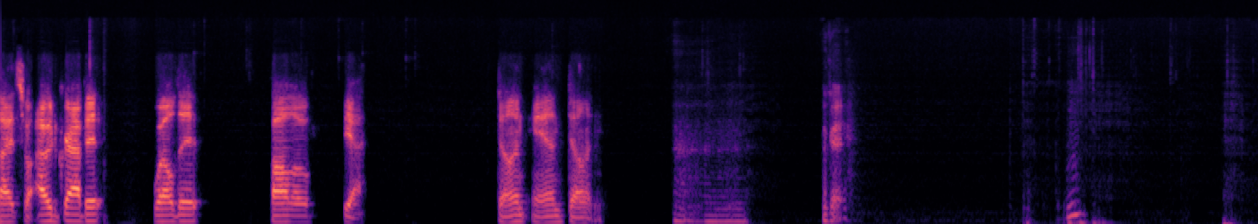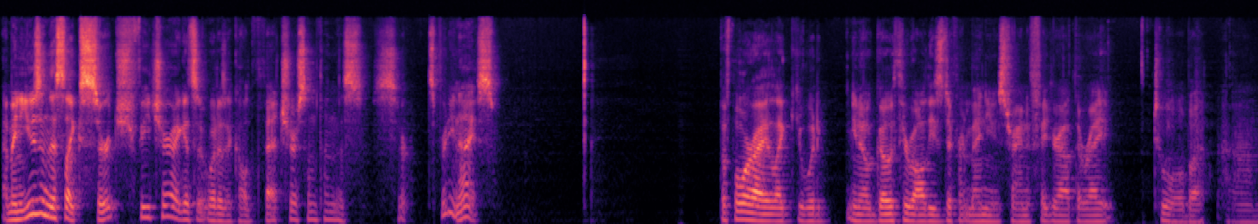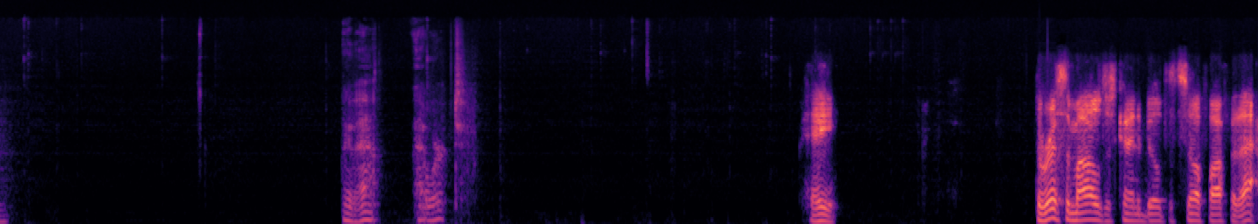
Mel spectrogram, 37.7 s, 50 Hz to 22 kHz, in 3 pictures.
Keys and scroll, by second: 10.0-11.4 typing, 24.0 space, 30.9 e, 31.6 space.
